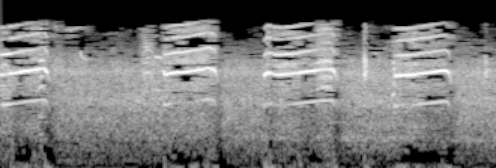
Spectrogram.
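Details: Bald eagle at a Southwest Florida nest, where the male brought a soft-shelled turtle for his mate, giving four thin, squealing calls, each about half a second long and roughly one per second, steady and high-pitched over faint hiss.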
